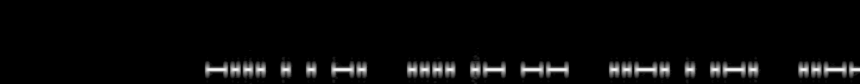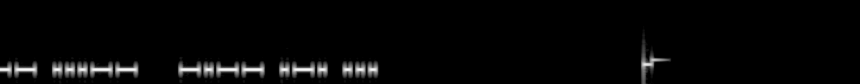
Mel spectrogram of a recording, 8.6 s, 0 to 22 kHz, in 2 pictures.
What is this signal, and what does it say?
Morse code, heard as a keyed tone, about 38 wpm, 700 Hz. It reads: BEEN HAM FER 23 YRS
